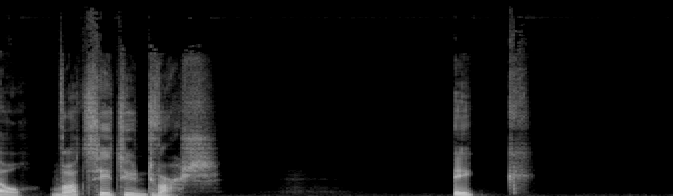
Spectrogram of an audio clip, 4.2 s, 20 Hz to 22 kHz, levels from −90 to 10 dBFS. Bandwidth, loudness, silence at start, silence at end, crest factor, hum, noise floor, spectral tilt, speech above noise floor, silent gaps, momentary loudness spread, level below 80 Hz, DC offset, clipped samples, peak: 19 kHz; -22 LUFS; 0 s; 0.95 s; 22 dB; none; -78 dBFS; -5 dB/octave; 57 dB; none; 19 LU; -60 dBFS; under 0.1%; under 0.1%; -4 dBFS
